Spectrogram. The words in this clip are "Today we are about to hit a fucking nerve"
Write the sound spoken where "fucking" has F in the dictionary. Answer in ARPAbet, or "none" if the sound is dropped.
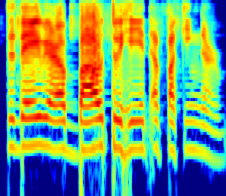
F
